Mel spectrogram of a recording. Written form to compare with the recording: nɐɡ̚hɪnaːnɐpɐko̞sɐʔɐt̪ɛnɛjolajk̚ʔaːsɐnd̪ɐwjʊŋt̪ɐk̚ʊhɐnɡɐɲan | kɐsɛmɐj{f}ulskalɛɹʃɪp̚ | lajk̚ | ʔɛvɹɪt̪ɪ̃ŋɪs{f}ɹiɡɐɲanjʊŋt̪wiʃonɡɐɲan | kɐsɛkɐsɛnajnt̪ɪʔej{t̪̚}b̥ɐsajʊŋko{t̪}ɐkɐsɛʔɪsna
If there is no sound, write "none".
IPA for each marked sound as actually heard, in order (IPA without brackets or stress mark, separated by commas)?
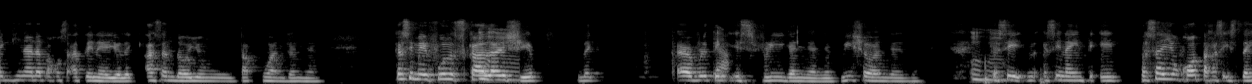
f, f, t̪̚, t̪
